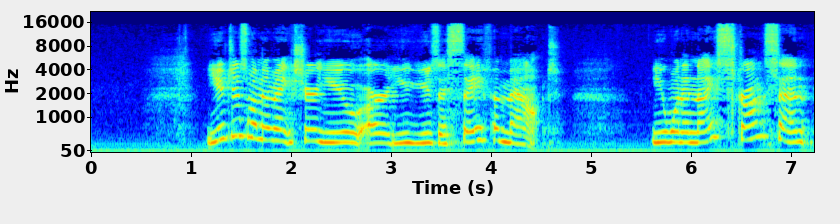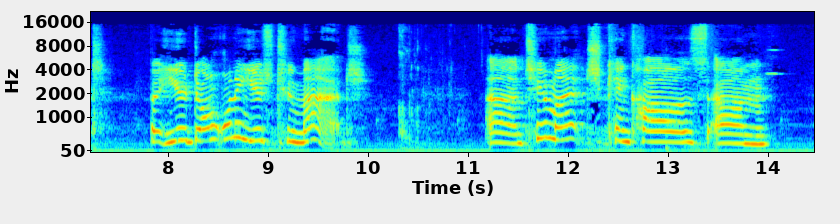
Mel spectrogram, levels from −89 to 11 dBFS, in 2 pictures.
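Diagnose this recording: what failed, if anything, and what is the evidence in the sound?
Nothing failed; no faults present.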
